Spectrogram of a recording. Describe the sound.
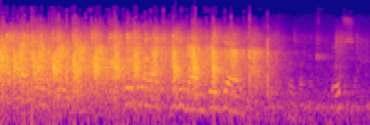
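A crowd claps enthusiastically for a new team for about four seconds, dense and steady, with scattered voices mixed in, then the applause thins out and fades to a quiet murmur.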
